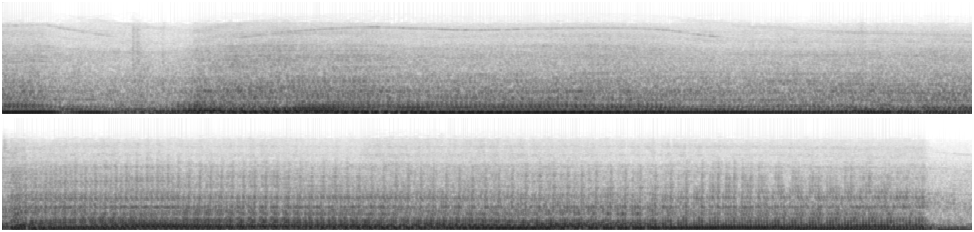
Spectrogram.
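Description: Tyres hum on the road.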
